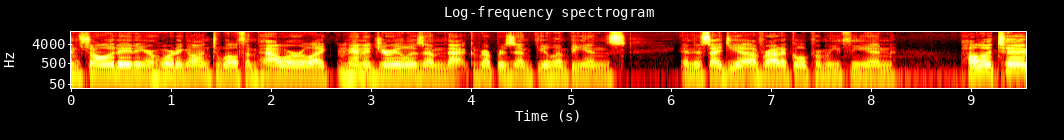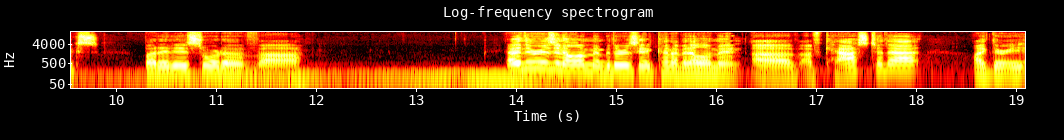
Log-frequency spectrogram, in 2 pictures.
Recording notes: Recorded on May 1st, 2022, on a trip through the backcountry of San Diego County , near Palomar Mountain. A field-recording. On a trip through the backcountry of San Diego County , near Palomar Mountain.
